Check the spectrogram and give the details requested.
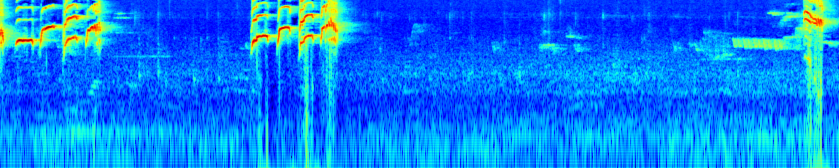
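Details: Orange-headed thrush in ngeplong style for coaxing lazy thrushes to sing: short bright phrases of four or five upward-hooked whistles, spaced a few seconds apart, with a faint thin note before the last burst.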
